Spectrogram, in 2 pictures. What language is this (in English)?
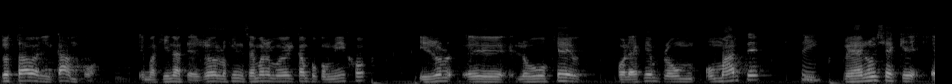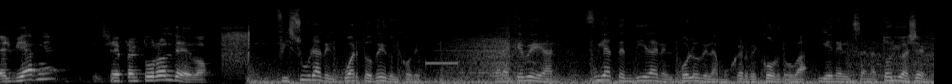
Spanish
